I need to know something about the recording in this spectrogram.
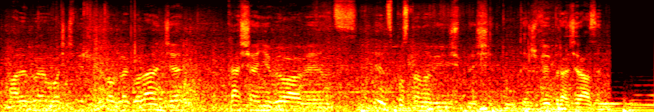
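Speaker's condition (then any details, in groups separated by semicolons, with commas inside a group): No condition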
